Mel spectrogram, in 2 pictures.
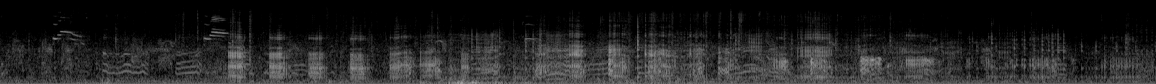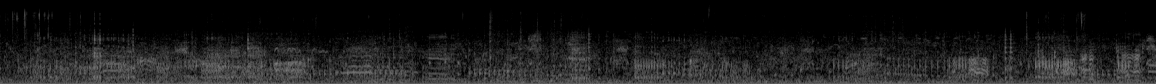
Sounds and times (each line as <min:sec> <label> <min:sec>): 0:00.0 Cormorants 0:23.1
0:00.0 seagulls 0:23.1
0:00.0 small ocean birds 0:23.1
0:00.2 bird droppings 0:23.1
